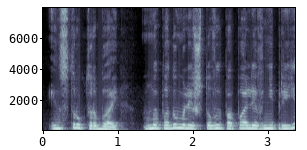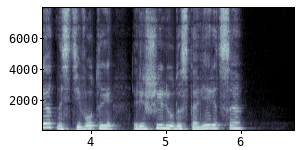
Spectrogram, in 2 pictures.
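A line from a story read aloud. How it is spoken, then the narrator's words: Hesitant, disconcerted woman. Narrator (Russian): Фан Тяньмен, несколько обескураженная словами наставника, неуверенно проговорила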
